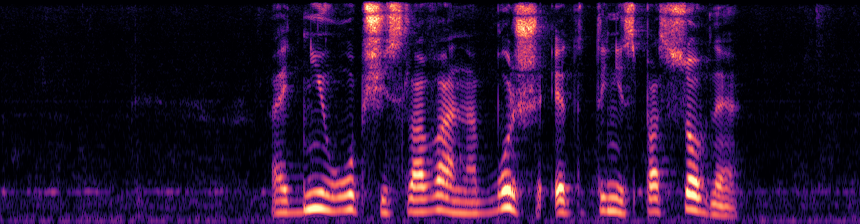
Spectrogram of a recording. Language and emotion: Russian, angry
